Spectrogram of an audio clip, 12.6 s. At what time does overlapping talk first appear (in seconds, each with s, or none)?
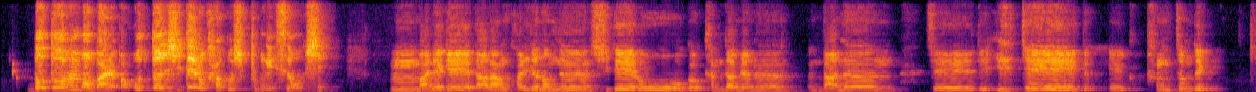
none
